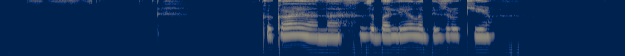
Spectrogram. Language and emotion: Russian, sad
